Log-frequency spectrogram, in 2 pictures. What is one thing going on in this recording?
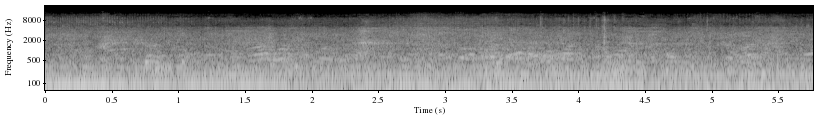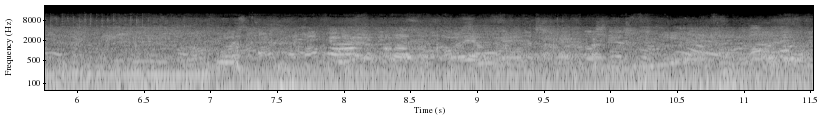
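A crowd of people chatter and cheer nearby.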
